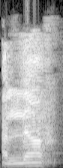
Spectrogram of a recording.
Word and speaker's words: അല്ലാഹ്: ഒരക്ഷരമായി മൊഴിയലാണ് പതിവ് അങ്ങനെയാണ് അൽ ഇലാഹ് എന്നതിലെ ഈ പോയപ്പോൾ അൽ ലാഹ് എന്നത് ആവുകയും അത് പിന്നീട് അല്ലാഹ് എന്നാവുകയും അപ്പൊ അതിന്റെ യഥാർത്ഥ ഉച്ചാരണ രീതി അല്ലാഹ് എന്നോ അല്ലെങ്കിൽ അള്ളാഹു എന്നോ ആയി മാറുകയും ചെയ്തു അപ്പൊ അതിന്റെ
